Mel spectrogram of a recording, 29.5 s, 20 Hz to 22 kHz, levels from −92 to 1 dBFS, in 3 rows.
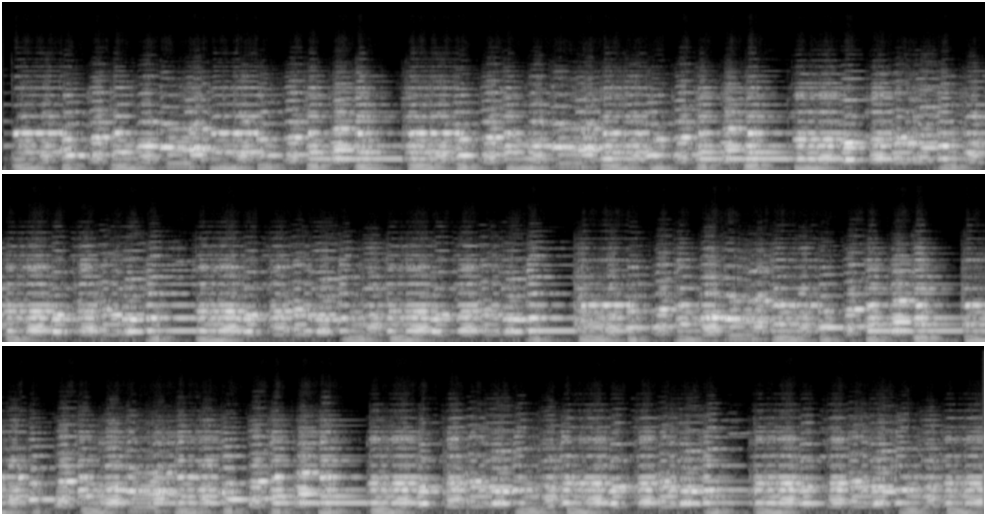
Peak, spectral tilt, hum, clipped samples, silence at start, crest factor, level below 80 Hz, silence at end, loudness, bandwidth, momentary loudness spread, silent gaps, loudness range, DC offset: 0 dBFS; -8 dB/octave; none; under 0.1%; 0 s; 18 dB; -40 dBFS; 0 s; -19 LUFS; 5.8 kHz; 6 LU; none; 1 LU; under 0.1%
